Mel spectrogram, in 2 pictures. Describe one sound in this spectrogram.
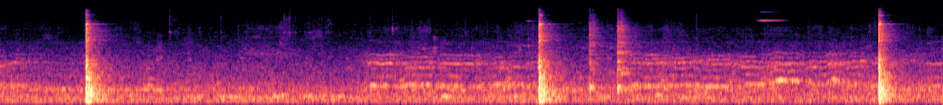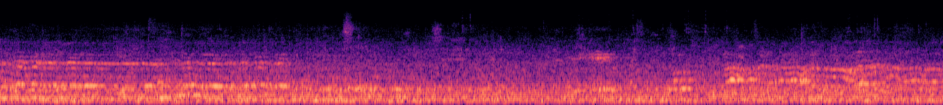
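A crowd of men and women murmurs and chatters nearby, outdoors.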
